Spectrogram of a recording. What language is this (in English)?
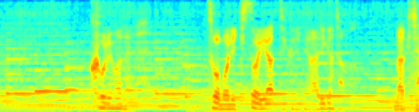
Japanese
